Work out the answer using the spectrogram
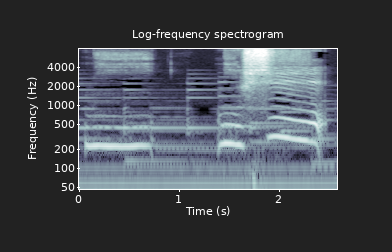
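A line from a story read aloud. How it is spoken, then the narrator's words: Low question. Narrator (Chinese): 戴拿低声问道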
